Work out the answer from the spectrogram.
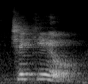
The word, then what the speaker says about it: chequeo: se diz chequeo tá E é muito importante você pronunciar corretamente a ch porque ele não tem som de Xi como a gente faz no Brasil el tem som de ti como se fosse uma T Tá bem então você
